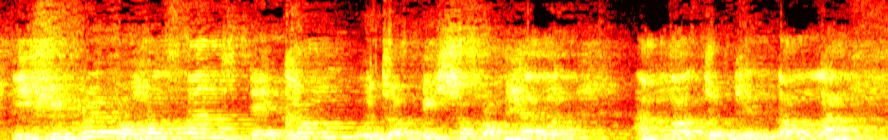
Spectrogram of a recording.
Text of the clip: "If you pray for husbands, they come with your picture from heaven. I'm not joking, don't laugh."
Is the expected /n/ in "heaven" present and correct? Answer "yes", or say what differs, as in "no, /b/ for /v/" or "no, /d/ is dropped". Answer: yes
